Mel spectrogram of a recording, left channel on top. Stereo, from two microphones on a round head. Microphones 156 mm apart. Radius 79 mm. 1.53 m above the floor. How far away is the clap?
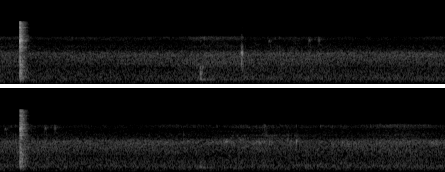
About 1.1 m.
